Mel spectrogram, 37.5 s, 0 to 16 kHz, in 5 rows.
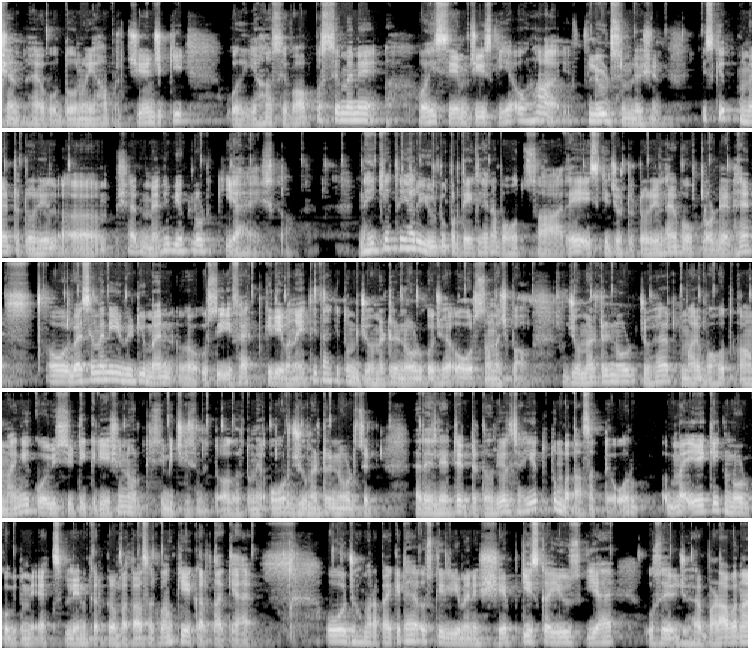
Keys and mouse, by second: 0.4-3.5 drag, 5.8-18.1 middle drag, 18.1 click, 18.9 click, 19.6-29.5 middle drag, 30.0-33.2 middle drag, 33.2 click, 34.1-37.4 middle drag.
